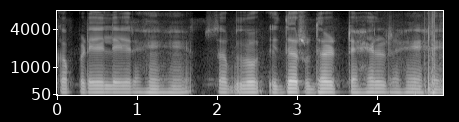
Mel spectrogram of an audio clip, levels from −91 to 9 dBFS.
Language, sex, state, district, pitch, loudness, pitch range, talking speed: Hindi, male, Uttar Pradesh, Lucknow, 120 Hz, -20 LUFS, 115-120 Hz, 135 wpm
